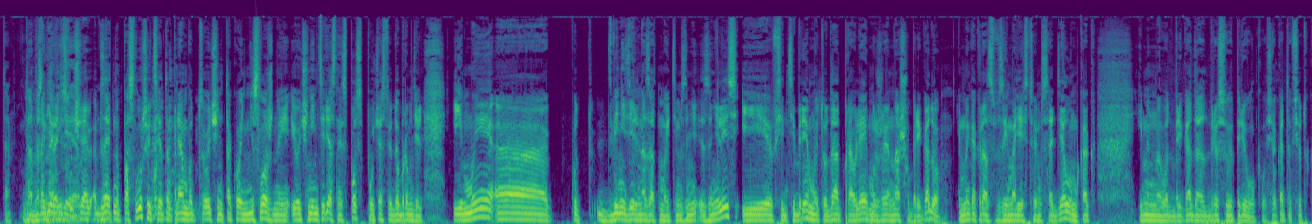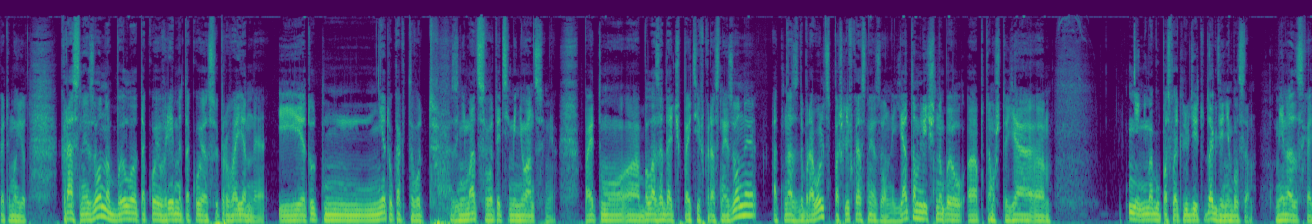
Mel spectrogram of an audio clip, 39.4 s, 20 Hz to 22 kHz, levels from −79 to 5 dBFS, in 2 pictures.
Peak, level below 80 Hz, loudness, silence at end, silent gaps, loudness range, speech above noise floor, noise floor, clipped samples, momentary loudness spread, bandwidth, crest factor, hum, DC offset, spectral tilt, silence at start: 0 dBFS; -24 dBFS; -12 LUFS; 0 s; none; 3 LU; 31 dB; -42 dBFS; under 0.1%; 8 LU; 16.5 kHz; 12 dB; none; under 0.1%; -5.5 dB/octave; 0.05 s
